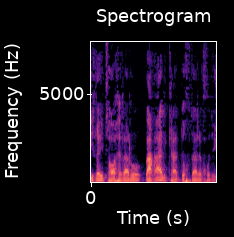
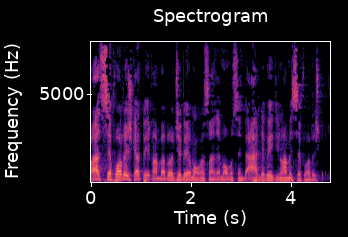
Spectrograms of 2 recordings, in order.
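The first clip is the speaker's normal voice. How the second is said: ordinary talk, nothing marked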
